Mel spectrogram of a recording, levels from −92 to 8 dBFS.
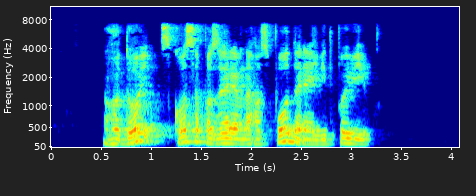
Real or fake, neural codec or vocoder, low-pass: real; none; 7.2 kHz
